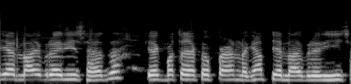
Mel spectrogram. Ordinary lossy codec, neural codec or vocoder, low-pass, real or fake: none; none; none; real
